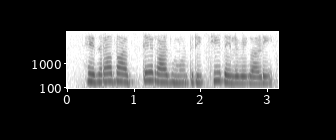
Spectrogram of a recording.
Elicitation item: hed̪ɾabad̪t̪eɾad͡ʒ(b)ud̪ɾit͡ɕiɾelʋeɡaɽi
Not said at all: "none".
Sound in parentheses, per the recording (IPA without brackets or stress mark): m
